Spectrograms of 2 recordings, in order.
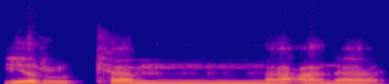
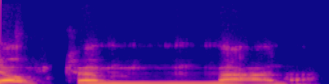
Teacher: merge the ba into the mim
